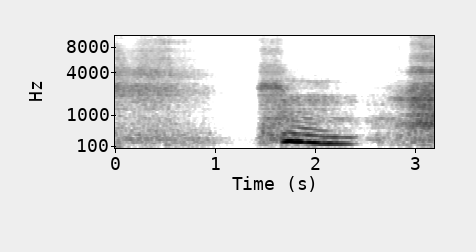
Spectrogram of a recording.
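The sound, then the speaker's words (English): A deep inhaled breath during a guided relaxation exercise, drawn in for about a second with a slightly voiced, gasping edge, following a brief pause of near silence. “So if you just take a deep breath in and find that inner peace.”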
